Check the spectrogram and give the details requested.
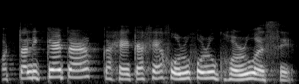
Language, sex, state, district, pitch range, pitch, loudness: Assamese, female, Assam, Sonitpur, 240-300 Hz, 275 Hz, -13 LUFS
